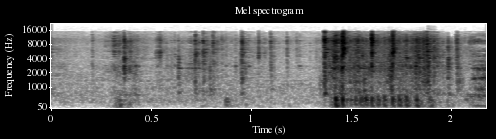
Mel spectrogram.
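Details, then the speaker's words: Rebuilt Husqvarna 51 chainsaw, first start after cylinder teardown and carburetor refit: uneven coughing pops catching into a ragged burst on choke, the start smothered by a lot of oil pooled in the bottom end. "it's got a lot of oil on that bottom end so it's not going to go anywhere"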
